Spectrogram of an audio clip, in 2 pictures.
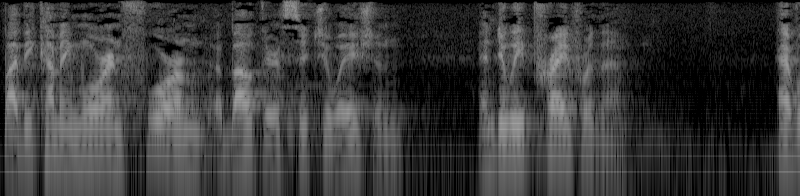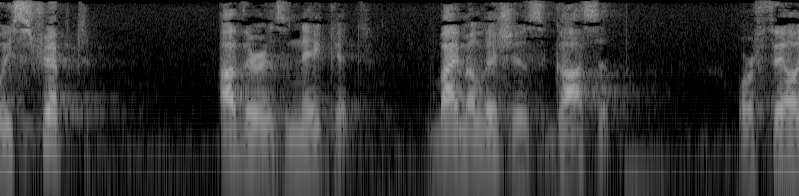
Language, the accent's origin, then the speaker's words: English; Canada; I'm a Canadian. I still have allegiance to Her Majesty the Queen.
